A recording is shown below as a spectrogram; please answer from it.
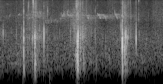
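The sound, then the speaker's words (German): Footsteps of a hiker climbing a steep forest path on a mountain approach: a few soft, irregularly spaced steps, faint against a quiet background, with no talk. “Also ich gehe hier durch so einen Wald, das ist relativ steil, die Sonne scheint.”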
